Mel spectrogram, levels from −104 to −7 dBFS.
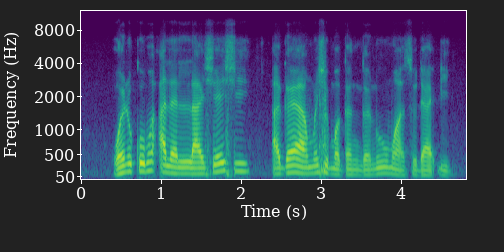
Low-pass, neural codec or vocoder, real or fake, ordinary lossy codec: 7.2 kHz; codec, 16 kHz, 8 kbps, FunCodec, trained on Chinese and English, 25 frames a second; fake; Opus, 32 kbps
